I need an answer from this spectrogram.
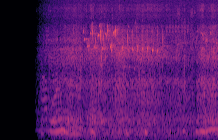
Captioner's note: birds chirping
